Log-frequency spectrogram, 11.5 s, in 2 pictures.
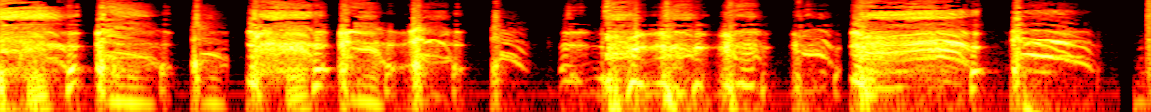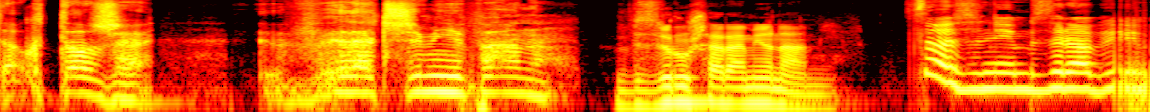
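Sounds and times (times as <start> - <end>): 
person coughing on command: 0.0 - 5.6
speech: 6.1 - 11.5.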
